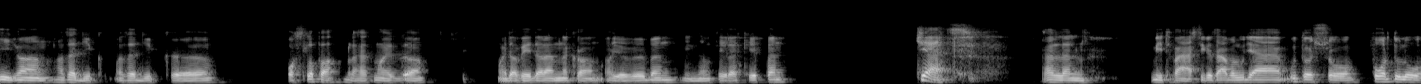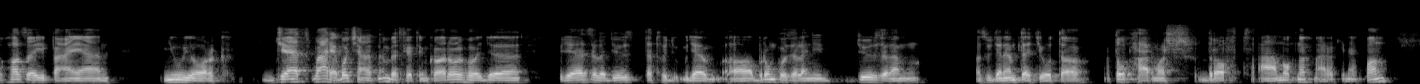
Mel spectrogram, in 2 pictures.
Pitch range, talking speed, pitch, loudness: 90-105 Hz, 130 wpm, 95 Hz, -20 LUFS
